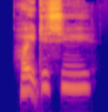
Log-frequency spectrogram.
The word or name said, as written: bjergsyge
